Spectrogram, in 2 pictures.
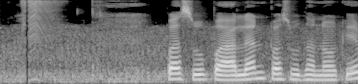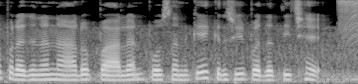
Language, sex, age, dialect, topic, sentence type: Maithili, female, 36-40, Angika, agriculture, statement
